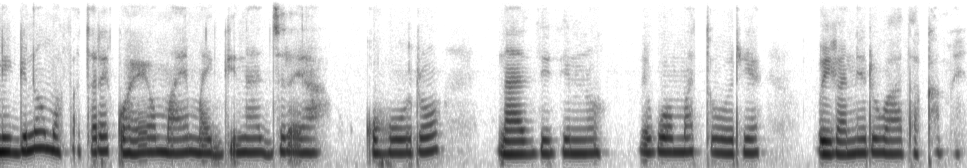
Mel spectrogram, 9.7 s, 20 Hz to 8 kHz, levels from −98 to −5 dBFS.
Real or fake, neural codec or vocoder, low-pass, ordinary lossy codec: real; none; 7.2 kHz; Opus, 32 kbps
